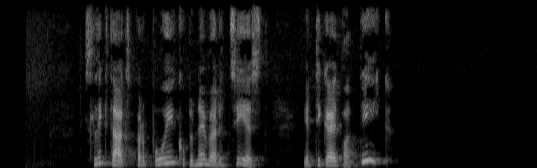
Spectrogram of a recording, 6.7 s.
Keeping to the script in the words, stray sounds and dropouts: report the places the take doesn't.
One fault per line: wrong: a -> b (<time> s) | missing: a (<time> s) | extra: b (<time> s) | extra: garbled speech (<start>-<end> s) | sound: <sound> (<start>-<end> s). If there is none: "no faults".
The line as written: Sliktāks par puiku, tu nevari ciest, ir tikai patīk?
no faults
